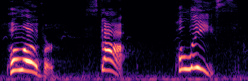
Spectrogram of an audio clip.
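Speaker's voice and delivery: very high, loud police shout; sheriff hollering. A narrator's reading. Sheriff hollering at the speeding truck. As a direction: bark the orders. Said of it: "Sheriff hollered out".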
